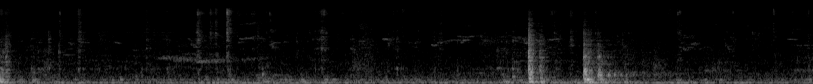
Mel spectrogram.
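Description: Rats scrabbling on the mesh and glass of a tipping-platform rat trap. There is a sharp knock at the start and two louder knocks about five and six seconds in, as the trap's wooden flap tips and swings back and rats drop inside.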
